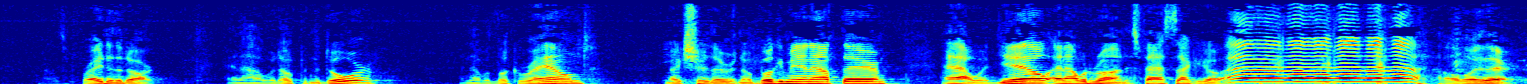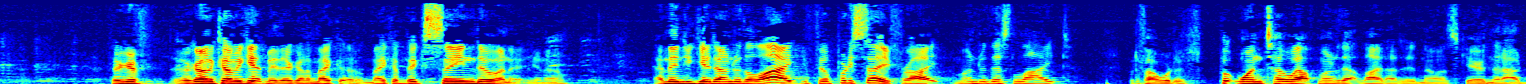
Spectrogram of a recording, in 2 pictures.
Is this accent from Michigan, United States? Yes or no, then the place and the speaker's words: no; Georgia, United States; now in Tennessee, United States; stop saying I'm from Georgia because I'm from Tennessee now.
